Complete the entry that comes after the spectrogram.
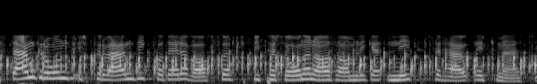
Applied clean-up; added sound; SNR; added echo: none; Liquid; 4 dB; none.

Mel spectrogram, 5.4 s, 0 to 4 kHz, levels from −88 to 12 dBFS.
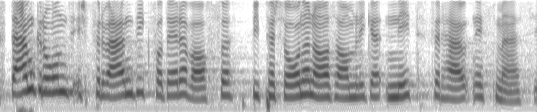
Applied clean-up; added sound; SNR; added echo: none; none; none; none.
